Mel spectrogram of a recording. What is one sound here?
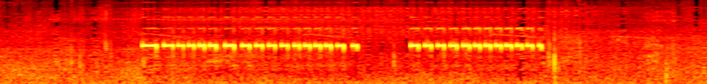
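An electronic detector beeps rapidly in a steady high tone.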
